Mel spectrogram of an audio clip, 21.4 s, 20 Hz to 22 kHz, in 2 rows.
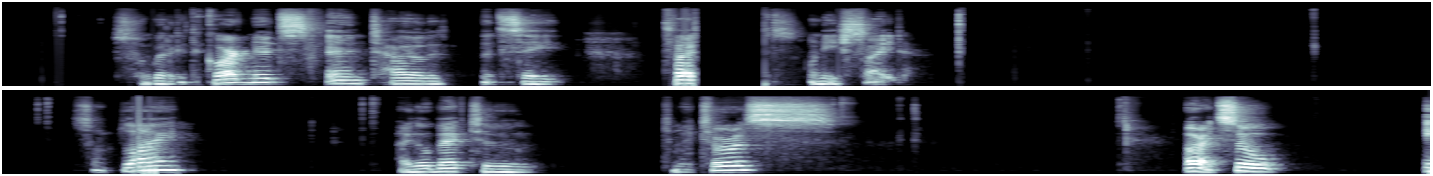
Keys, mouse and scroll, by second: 0.1 click, 1.2 click, 4.6 Tab, 10.7 click, 13.2 click, 16.7 click, 17.2 middle click, 18.8-20.3 right drag, 19.3 a.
